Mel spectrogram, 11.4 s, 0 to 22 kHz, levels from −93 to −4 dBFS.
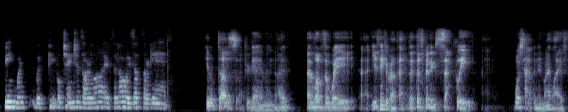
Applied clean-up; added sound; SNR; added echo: neural mask model DeepFilterNet 3.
